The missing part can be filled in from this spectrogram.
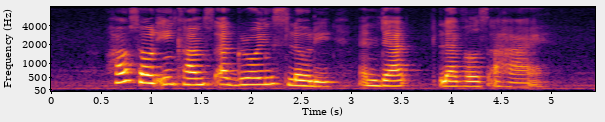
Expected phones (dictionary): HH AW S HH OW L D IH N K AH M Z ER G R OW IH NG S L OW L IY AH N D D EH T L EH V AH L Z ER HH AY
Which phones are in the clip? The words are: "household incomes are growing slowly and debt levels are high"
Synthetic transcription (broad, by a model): HH AW S HH OW L D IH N K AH M S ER G R OW IH NG S L OW L IY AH N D D EH T L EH V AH L S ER HH AY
